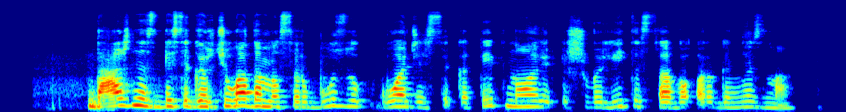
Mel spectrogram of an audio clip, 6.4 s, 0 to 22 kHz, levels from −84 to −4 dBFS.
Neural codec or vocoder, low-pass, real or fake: codec, 44.1 kHz, 7.8 kbps, Pupu-Codec; 14.4 kHz; fake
